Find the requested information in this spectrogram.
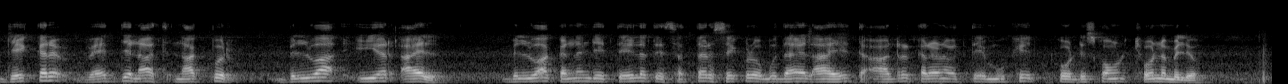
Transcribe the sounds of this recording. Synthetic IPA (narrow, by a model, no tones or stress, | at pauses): d͡ʑeːkəɾʋeːd̪jənaːt̪ʰnaːkpʊɾ | bɪlʋaiːəɾaːɪl | bɪlʋakɐnənɪ̆d͡ʑeːt̪eːl̆t̪esɐt̪əɾseːkɪɽoɓʊd̪ʱaːjəlaːɦet̪ɐ̰ʔaːɾɖəɾkɐɾəɽ̃ʋɐkt̪emũːkʰe | koɖɪskaːʊ̃ɳʈt͡ɕʰoːnə̆mɪlijoː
